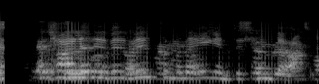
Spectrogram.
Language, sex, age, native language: Icelandic, female, 13, Icelandic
